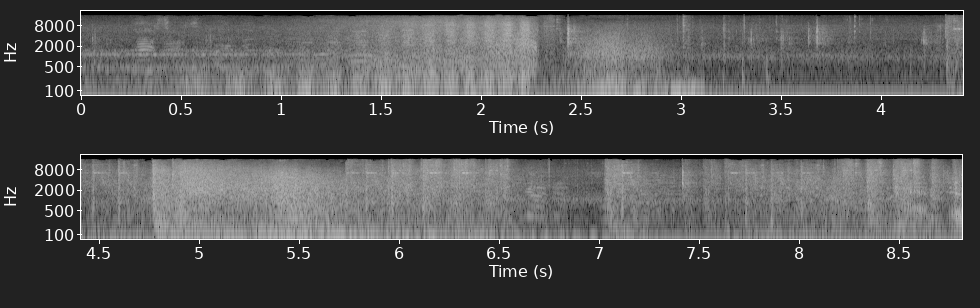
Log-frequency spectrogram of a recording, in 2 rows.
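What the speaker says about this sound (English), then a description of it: "Somebody's shooting at me over there" Bursts of gunfire in the video game Borderlands 2, rapid volleys of shots and a choppy firefight that start and stop across the clip, with someone talking over the action.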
